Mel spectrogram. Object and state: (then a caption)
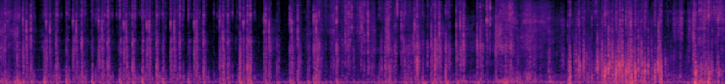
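Plastic and foil pill blister pack. A silver plastic and foil pill blister pack with rows of plastic bubbles is held close to the mic while long acrylic nails tap and click on the bubbles. The result is a dense, uneven stream of sharp, bright plastic clicks and crinkles over a faint low hum. The taps grow louder toward the end.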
